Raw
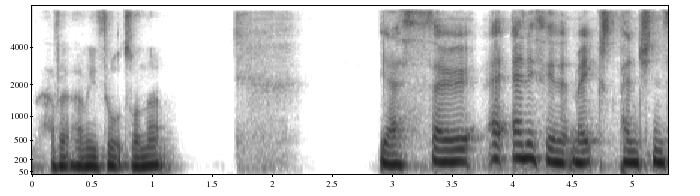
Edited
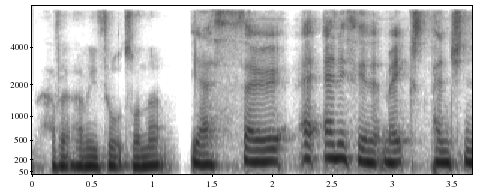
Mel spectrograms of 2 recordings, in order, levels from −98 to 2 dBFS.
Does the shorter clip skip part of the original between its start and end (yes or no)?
yes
